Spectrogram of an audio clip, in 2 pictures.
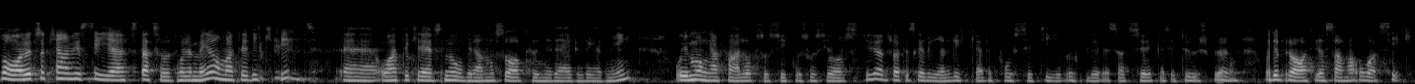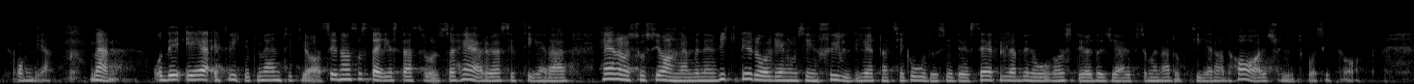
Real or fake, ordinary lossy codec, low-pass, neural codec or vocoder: fake; Opus, 32 kbps; 7.2 kHz; codec, 16 kHz, 4 kbps, FreqCodec, smaller model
